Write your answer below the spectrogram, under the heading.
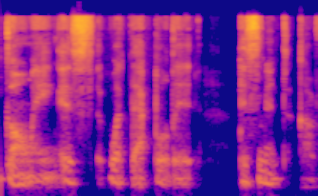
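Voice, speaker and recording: The woman's voice is somewhat breathy and her pace fairly slow. The background is quiet. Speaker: spiritual teacher and psychotherapist. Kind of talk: online teaching talk.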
